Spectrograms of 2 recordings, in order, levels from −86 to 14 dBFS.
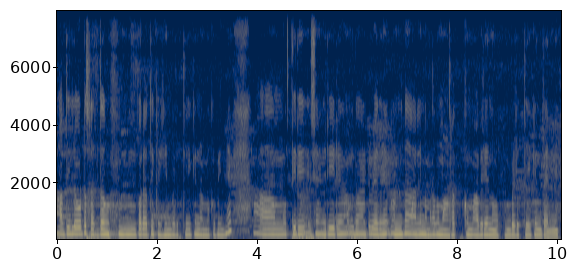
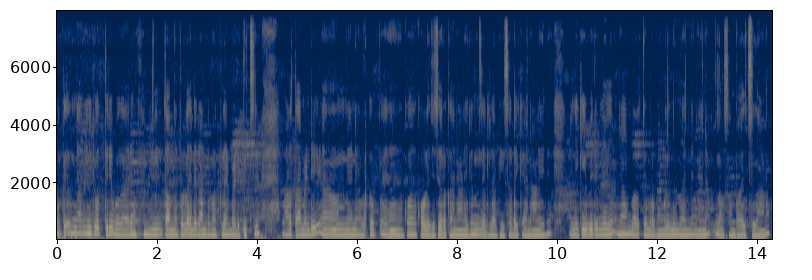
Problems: none marked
